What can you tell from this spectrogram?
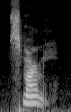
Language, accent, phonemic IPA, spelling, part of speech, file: English, US, /ˈsmɑɹ.mi/, smarmy, adjective, En-us-smarmy.ogg
- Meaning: 1. Falsely earnest, smug, ingratiating, or pious 2. Unctuous, greasy, as hair from pomade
